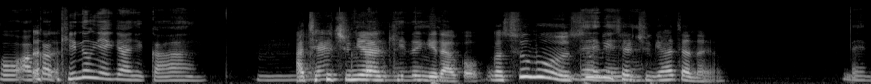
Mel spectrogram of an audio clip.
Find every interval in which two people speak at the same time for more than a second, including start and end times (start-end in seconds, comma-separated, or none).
3.0-4.5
